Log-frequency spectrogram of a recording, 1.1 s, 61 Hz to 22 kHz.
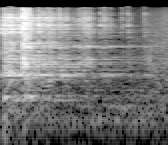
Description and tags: Scratch strings 7
I´ve made some sounds with the overlapping strings of my western guitar...
guitar, metal, scratch, strange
